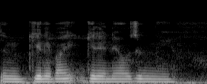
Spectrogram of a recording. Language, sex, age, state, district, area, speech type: Bodo, male, 18-30, Assam, Udalguri, urban, spontaneous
